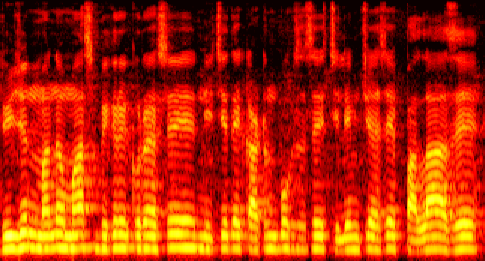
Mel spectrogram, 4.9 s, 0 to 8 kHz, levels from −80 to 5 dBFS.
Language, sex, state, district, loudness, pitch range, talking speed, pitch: Nagamese, male, Nagaland, Dimapur, -16 LUFS, 140-150 Hz, 185 wpm, 145 Hz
